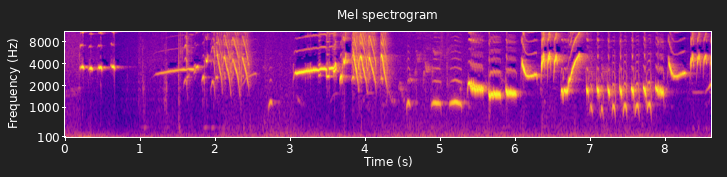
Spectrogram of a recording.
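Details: White-rumped shama in full varied song, mixing pure high whistles, harsh raspy bursts, low fluty notes and quick chattering trills, richly changing phrase to phrase.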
